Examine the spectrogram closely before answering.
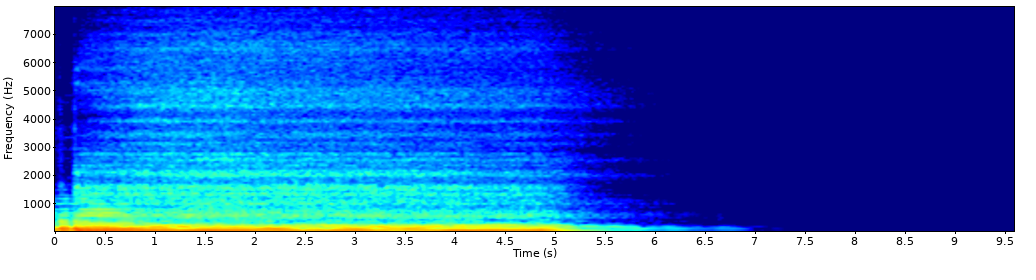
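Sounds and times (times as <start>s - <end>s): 
music in a room: 0.0s - 6.8s.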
